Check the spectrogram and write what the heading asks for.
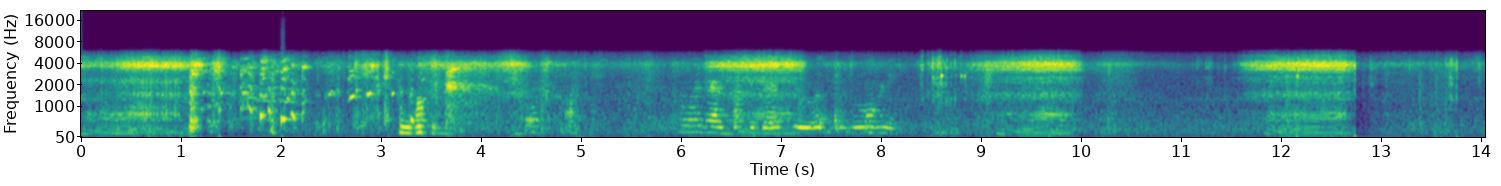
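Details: Adult man (a dad who doesn't believe he snores) recorded asleep: loud, harsh, buzzing snores with fluttering vibration on long breaths, a few seconds each; heavy snoring.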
